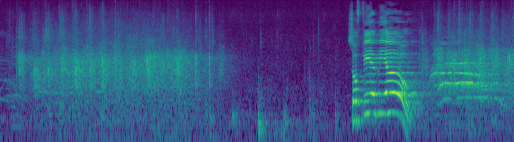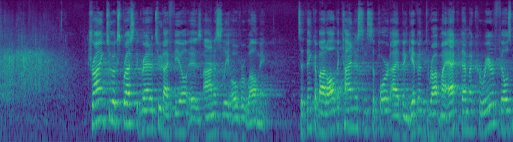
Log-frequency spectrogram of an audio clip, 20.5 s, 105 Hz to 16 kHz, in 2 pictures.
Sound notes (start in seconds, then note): 0.0 applause; 8.4 cheers, applause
